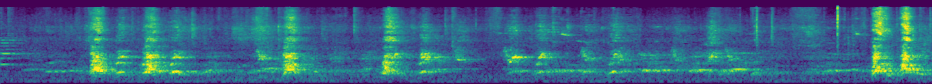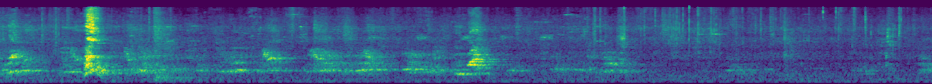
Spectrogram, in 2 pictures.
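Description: Dogs barking in a shelter kennel, in irregular clusters, loudest about a second in and again around nine to ten seconds in, over a steady wavering whine; the barking thins out over the last few seconds.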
